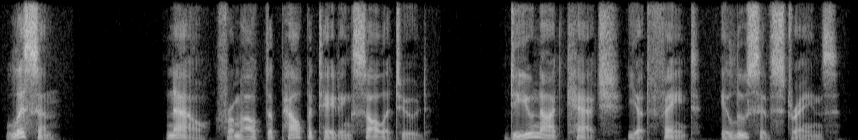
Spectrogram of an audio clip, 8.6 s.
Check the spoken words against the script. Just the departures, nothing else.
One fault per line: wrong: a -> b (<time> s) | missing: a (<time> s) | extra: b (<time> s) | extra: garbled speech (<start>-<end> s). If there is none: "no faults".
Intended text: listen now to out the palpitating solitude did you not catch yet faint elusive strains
wrong: to -> from (2.2 s)
wrong: did -> do (5.1 s)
